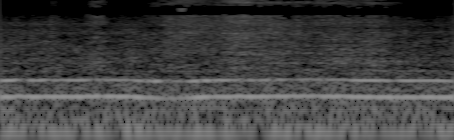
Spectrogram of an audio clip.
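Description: A steady pitched hum: one low tone with a second tone an octave above it, holding level without change.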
